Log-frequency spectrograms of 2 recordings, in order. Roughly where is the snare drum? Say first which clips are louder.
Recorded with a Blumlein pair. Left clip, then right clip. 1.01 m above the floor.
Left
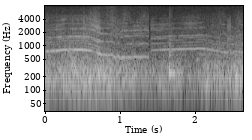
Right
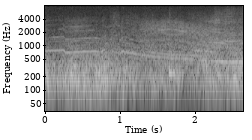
Left 1 dB; ahead.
